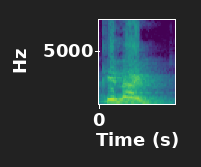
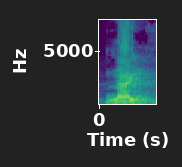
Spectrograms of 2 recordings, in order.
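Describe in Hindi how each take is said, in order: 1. इस शब्द की शुरुआत k की आवाज़ से होती है। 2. इस शब्द की शुरुआत n की आवाज़ से होती है।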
